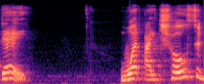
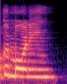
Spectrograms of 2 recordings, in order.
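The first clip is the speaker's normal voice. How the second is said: higher-pitched, imagined pleasant hello; mock polite greeting; 8 semitones higher than usual. Voicing the polite greeting she never got.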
